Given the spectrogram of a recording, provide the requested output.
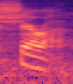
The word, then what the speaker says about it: Shara: hear this okay so my name is Shara sha RA and it's been burn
